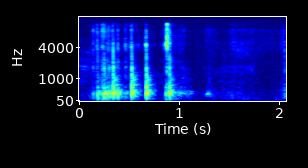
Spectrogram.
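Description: Scissors cutting through hessian (burlap) backing fabric: a quick run of crisp snips in the first second.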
